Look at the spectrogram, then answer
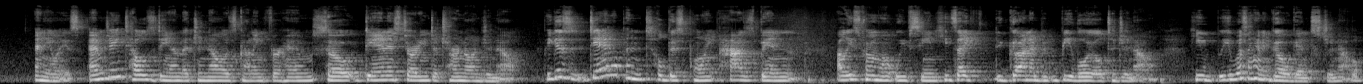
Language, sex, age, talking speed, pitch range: English, female, 20-39, 200 wpm, 180-220 Hz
